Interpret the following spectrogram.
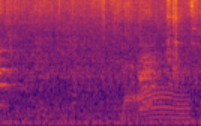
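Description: Steady low rumble of street traffic, with a voice speaking Vietnamese from about a second in.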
